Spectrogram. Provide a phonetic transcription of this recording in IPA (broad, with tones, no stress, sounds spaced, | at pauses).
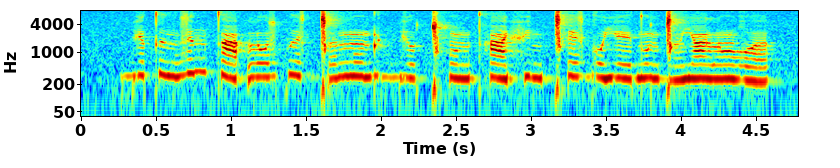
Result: bʲ ɐ˧˥ t̪ ɨ˨˩˦ ŋ z ɨ˥ ŋ t̪ ã˨˩˦ ʔ l o˧˥ z p ɨ˦˨ z ɡ͡ǀ ɐ˧˥ ŋ õ˧˥ d̪ ɨ˦˨ ɖ bʲ o˨˩˦ ǀʰ õ˨˩˦ ŋ t̪ʰ ã˨˩˦ fʲ ɨ˨˩˦ ŋ ǀʰ e˧˥ z ɡ o˨˩˦ j e˨˩˦ d̪ õ˦˨ ɡ͡ǀ ɐ̃˦˨ j ã˦˨ l õ˦˨ ʁʷ ɐ˨˩˦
